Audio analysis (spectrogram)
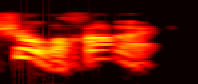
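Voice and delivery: poor put-on Dutch accent, pitched high. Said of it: "I can't do a Dutch accent".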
